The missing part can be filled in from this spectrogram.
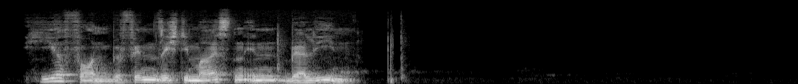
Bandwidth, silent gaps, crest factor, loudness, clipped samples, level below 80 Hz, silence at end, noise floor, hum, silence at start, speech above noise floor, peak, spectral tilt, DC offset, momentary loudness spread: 13 kHz; none; 16 dB; -15 LUFS; under 0.1%; -44 dBFS; 4.05 s; -73 dBFS; none; 0.3 s; 59 dB; -2 dBFS; -5.5 dB/octave; under 0.1%; 12 LU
